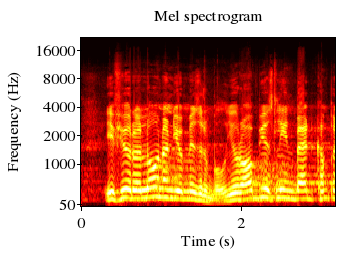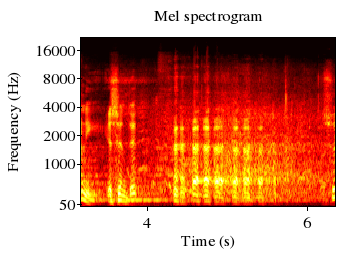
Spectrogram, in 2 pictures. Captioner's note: laughter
